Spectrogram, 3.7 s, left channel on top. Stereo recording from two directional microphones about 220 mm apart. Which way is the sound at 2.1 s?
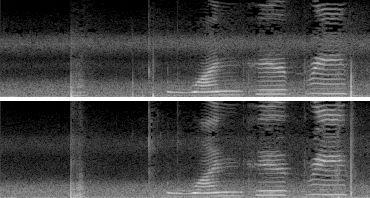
15° left (ahead or behind).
